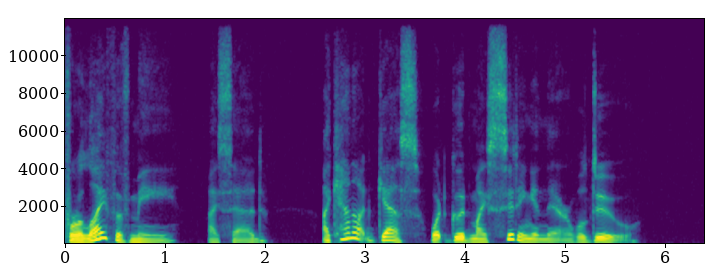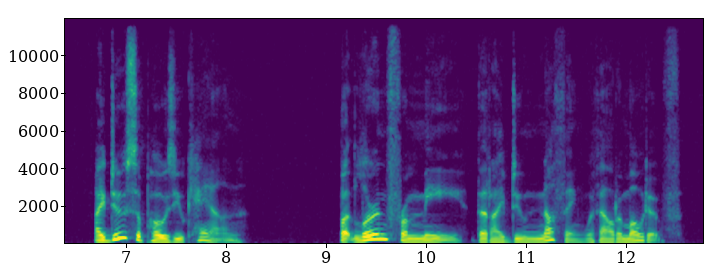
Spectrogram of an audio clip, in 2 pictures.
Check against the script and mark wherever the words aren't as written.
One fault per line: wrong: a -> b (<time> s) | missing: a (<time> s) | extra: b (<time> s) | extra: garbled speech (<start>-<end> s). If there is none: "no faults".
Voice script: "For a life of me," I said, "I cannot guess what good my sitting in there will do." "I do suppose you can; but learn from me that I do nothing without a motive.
no faults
